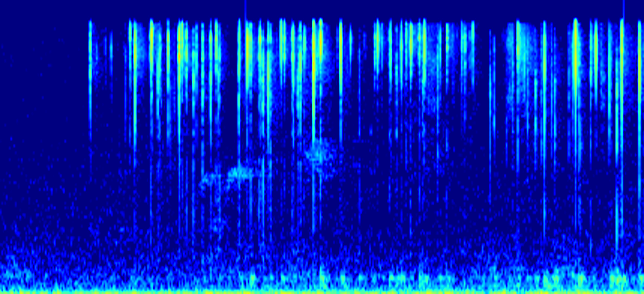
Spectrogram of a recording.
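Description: Fingertips with long red acrylic nails on both hands tap quickly on a small Gucci glass perfume bottle standing upright on papers. The result is a rapid, quiet patter of bright, dry clicks that stop instantly with no ring.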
